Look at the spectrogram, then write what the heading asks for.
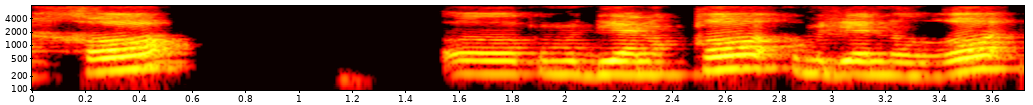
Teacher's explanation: Kalau istifal kan tadi menurun ya. Maka kha, gha dan qa itu tidak istifal karena ada sebagian lidahnya yang naik. Nah, sedangkan dia tetap dia memiliki sifat infitah karena dia tidak itbaq, ya. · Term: isti'la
